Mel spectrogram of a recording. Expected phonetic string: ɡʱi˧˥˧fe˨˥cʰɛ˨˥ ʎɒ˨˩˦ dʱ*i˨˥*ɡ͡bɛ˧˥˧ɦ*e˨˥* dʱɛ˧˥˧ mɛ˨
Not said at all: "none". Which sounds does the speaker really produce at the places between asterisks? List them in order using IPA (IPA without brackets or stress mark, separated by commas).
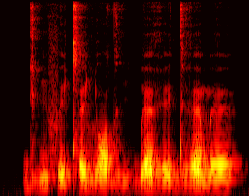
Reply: i˨˩˦, e˨˥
